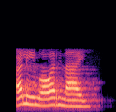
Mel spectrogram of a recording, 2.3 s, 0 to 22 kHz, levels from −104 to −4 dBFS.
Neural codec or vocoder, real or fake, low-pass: none; real; 3.6 kHz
